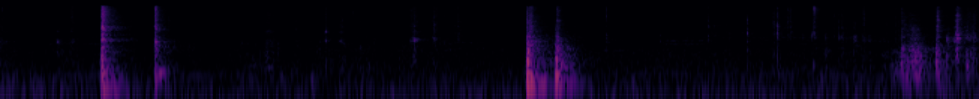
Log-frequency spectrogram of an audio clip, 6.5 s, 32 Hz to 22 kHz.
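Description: Knocks and clicks of a 4-inch PVC pipe drum and its flexible rubber end cap being handled on a workbench. There are sharp knocks about two-thirds of a second and a second in, two more around three and a half seconds, then lighter ticks.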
